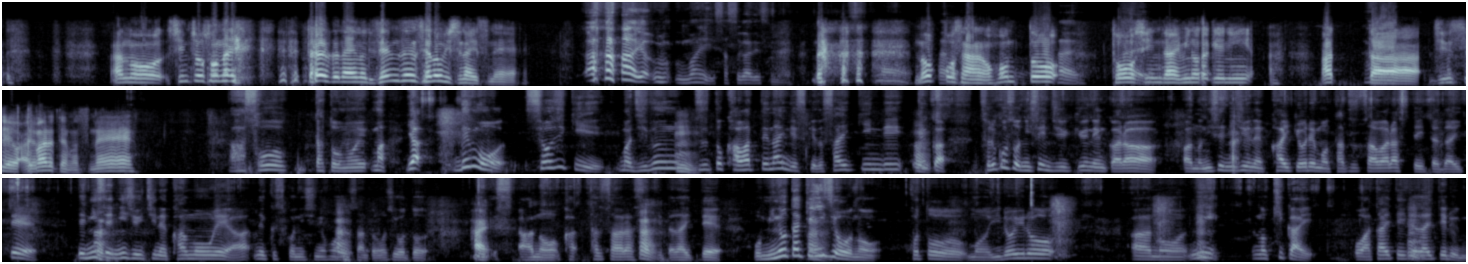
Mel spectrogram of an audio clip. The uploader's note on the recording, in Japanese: 歩きながら1時間、対談する。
